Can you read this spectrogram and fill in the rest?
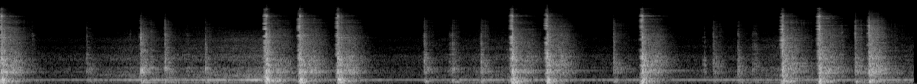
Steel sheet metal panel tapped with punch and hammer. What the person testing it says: when you first start tapping then it sounds real tiny but when you get against the backing part if you notice it has a more solid thud sound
